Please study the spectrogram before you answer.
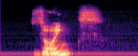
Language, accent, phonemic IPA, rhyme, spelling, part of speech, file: English, US, /zɔɪŋks/, -ɔɪŋks, zoinks, interjection / verb, En-us-zoinks.ogg
- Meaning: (interjection) Expressing surprise, fear, etc; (verb) third-person singular simple present indicative of zoink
